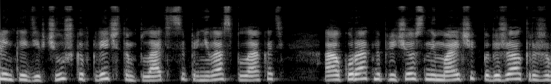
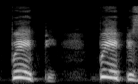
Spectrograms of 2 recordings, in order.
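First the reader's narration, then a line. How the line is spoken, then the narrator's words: Male shout. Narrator (Russian): закричал он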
